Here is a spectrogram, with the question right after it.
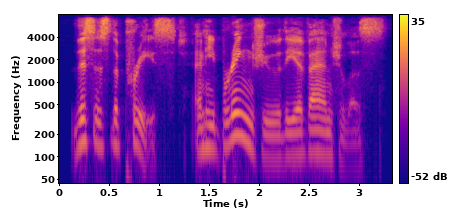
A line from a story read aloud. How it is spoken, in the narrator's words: said Don Sebastian gravely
